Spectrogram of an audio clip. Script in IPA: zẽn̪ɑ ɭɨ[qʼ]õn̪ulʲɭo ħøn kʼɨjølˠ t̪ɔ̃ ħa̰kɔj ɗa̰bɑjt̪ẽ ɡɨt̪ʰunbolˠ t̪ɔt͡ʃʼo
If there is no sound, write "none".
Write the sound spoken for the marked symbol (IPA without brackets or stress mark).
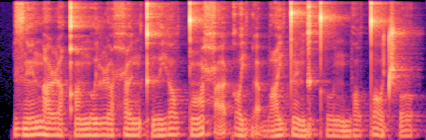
qʼ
